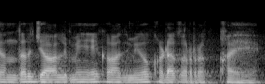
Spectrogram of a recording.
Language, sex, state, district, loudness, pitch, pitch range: Hindi, male, Uttar Pradesh, Shamli, -19 LUFS, 110 Hz, 100-115 Hz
